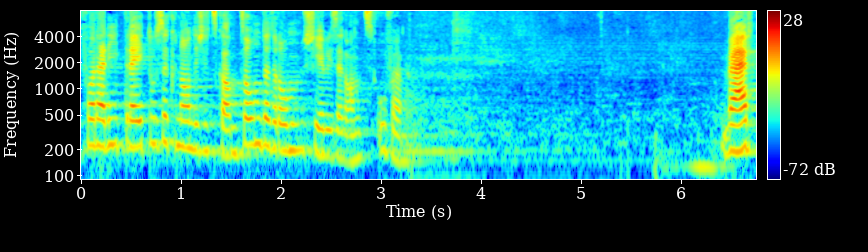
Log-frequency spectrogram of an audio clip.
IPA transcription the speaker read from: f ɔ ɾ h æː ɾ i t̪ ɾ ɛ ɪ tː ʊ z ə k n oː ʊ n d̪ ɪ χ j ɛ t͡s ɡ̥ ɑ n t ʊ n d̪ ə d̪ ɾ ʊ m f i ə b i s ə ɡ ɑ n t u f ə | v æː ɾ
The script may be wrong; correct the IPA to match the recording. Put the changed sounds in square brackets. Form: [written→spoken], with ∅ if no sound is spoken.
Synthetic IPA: f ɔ ɾ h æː ɾ [i→iː] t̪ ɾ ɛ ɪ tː [ʊ→u] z ə k n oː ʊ n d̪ ɪ [χ→ʃ] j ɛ t͡s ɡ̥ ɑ n [t→t͡s] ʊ n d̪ ə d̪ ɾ ʊ m [f→ʃ] i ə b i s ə ɡ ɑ n [t→t͡s] u f ə | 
